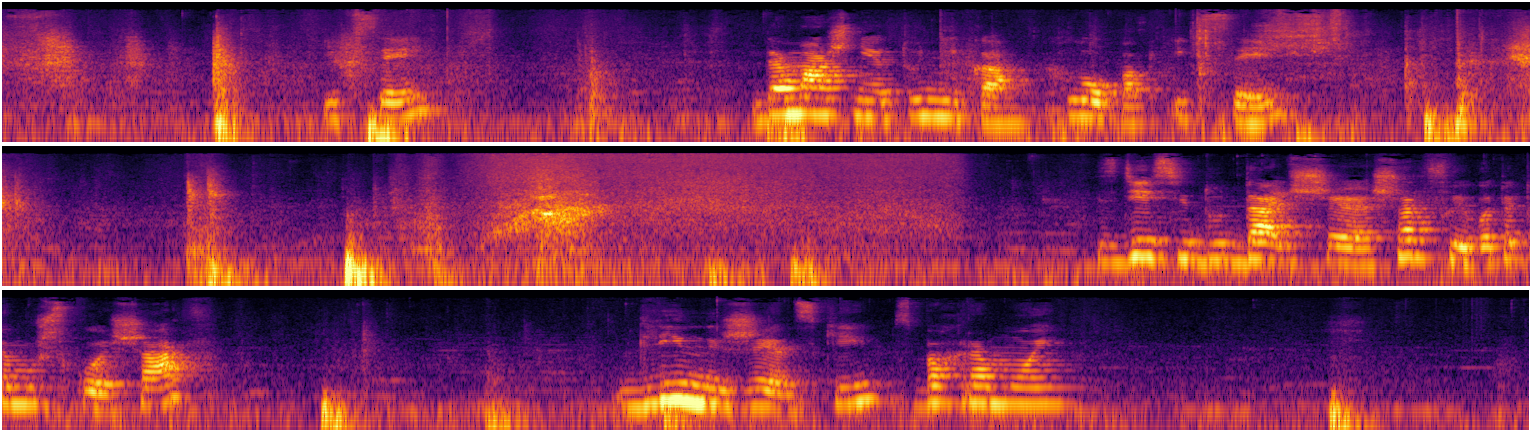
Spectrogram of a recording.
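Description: Fabric rustles and swishes as clothes are handled.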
